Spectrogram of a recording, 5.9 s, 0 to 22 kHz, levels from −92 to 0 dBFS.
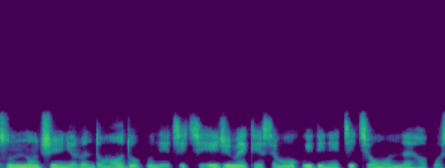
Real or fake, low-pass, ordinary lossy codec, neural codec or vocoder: fake; 7.2 kHz; none; codec, 24 kHz, 0.5 kbps, DualCodec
